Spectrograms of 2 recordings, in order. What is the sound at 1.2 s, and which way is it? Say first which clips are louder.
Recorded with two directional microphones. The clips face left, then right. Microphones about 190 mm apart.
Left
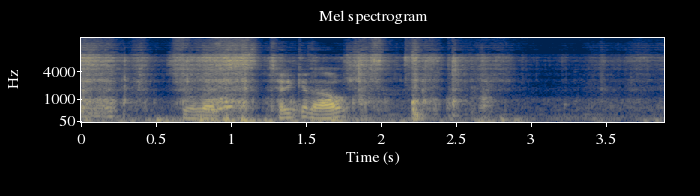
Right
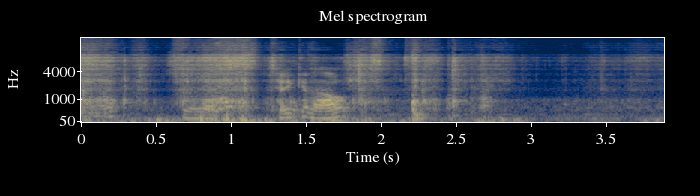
Speech: left 6 dB; 50° left (ahead or behind).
